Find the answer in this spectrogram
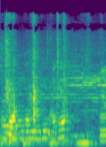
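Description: A man talking, with a steady electric buzz underneath.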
